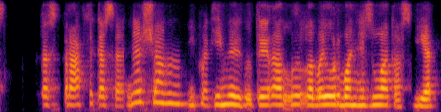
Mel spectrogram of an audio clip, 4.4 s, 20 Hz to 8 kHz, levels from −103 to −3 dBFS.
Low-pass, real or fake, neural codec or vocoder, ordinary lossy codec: 7.2 kHz; fake; codec, 16 kHz in and 24 kHz out, 0.6 kbps, FireRedTTS-2 codec; Opus, 16 kbps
